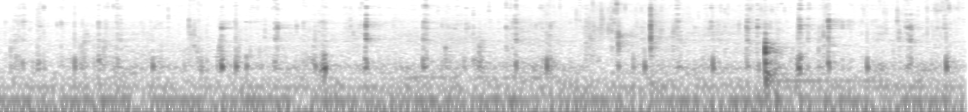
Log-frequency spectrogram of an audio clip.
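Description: Close-miked chewing of soft, cooked cabbage and sausage: scattered wet mouth clicks and smacks. About four seconds in, a fork picks up food from a wooden bowl with a few light clicks.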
